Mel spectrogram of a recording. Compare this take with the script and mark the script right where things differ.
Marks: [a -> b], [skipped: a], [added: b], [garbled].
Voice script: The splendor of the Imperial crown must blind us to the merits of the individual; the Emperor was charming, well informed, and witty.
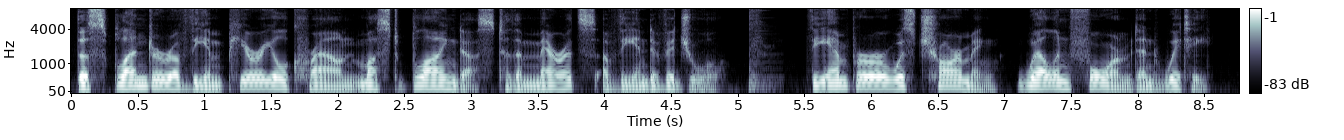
The splendor of the Imperial crown must blind us to the merits of the individual; the Emperor was charming, well informed, and witty.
